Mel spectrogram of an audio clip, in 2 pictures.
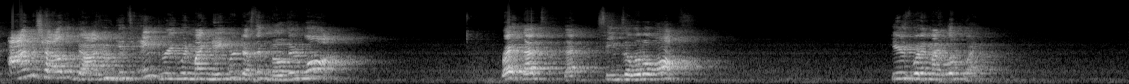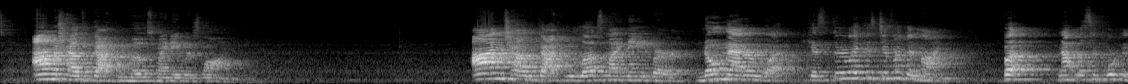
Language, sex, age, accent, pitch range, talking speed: English, male, 30-49, American, 210-270 Hz, 160 wpm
